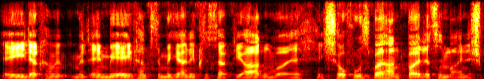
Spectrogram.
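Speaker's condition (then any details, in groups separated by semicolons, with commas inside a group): Cleft palate; voice may audibly show the cleft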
